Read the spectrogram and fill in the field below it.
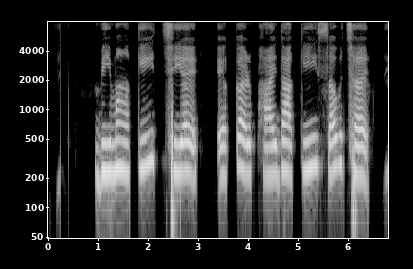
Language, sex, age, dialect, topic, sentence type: Maithili, female, 18-24, Angika, banking, question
